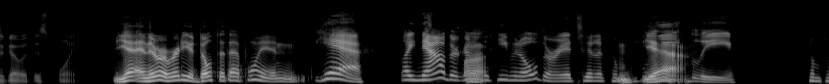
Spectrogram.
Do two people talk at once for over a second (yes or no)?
no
